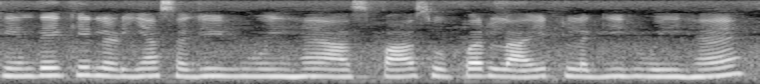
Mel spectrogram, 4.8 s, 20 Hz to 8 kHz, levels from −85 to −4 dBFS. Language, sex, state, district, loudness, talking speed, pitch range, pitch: Hindi, female, Uttar Pradesh, Lucknow, -16 LUFS, 150 wpm, 210-225 Hz, 220 Hz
